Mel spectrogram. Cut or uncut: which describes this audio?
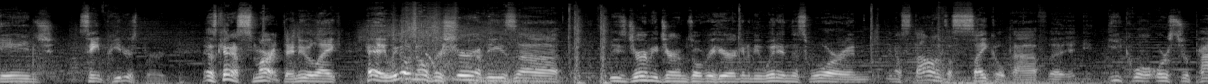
uncut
